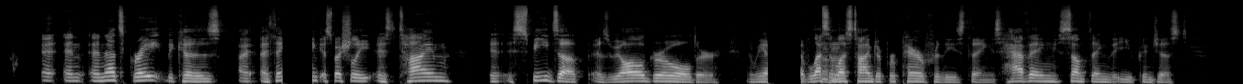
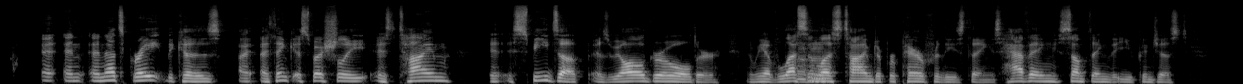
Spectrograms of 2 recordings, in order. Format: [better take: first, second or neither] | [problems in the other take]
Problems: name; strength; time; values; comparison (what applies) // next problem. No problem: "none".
second | audio freezing; at 3 s and at 7.5 s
